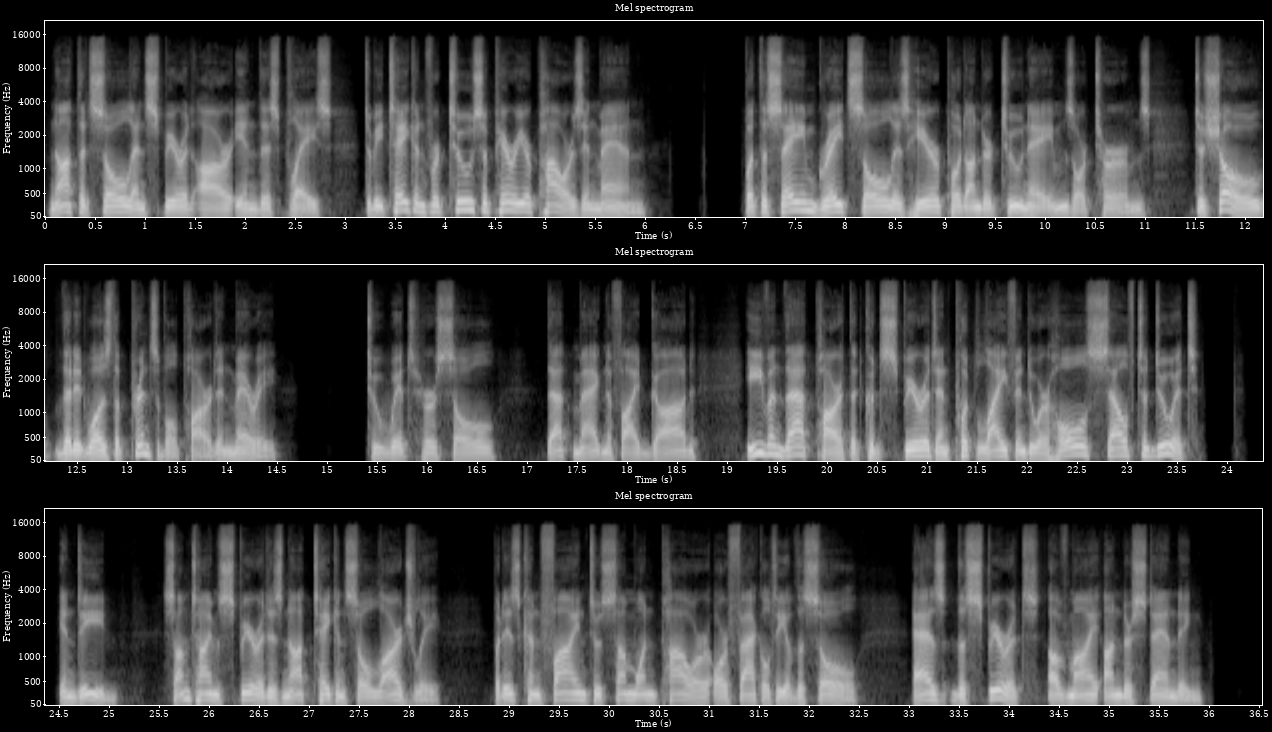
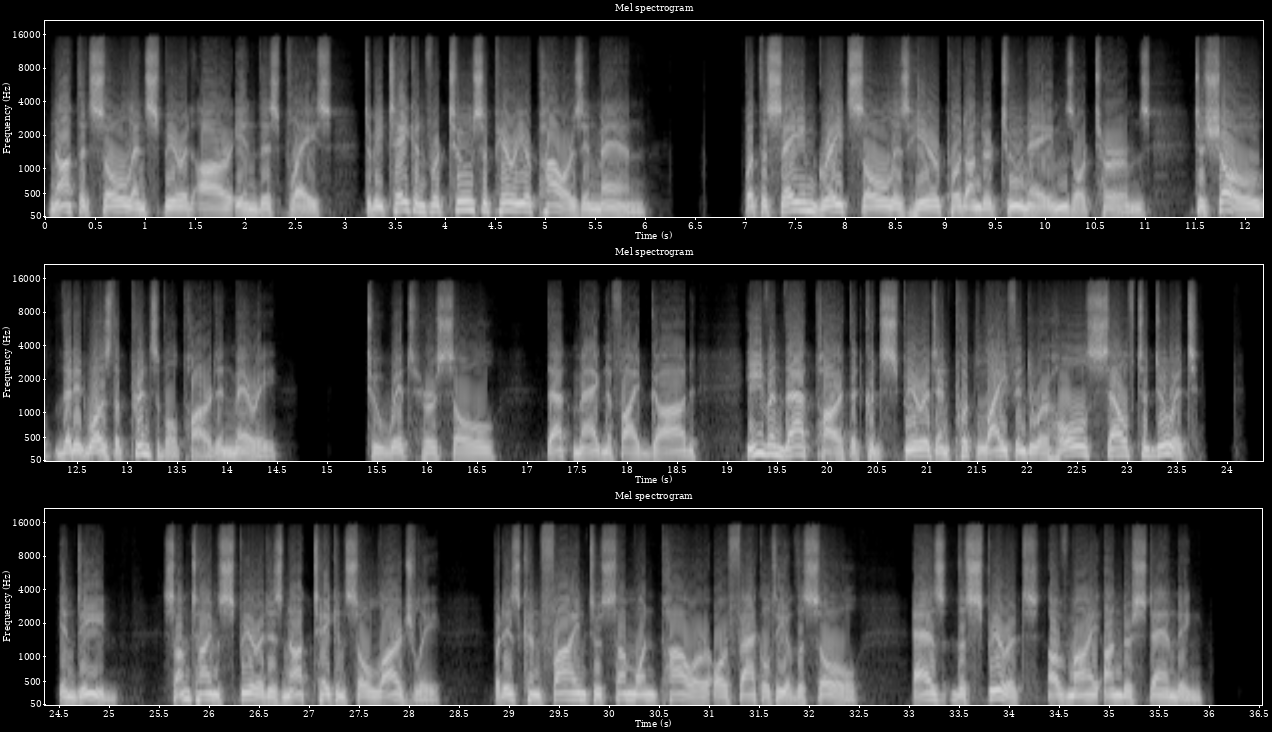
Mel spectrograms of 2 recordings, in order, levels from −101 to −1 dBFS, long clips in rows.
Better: first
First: none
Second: distortion; slight; 7% of the sound clipped

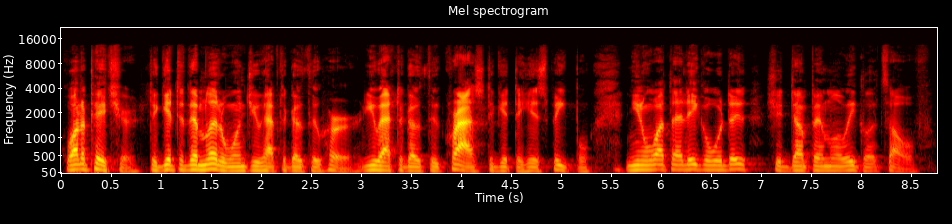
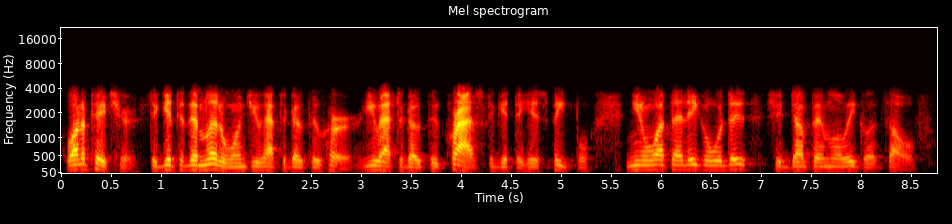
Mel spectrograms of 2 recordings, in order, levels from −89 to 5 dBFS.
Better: first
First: none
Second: phone-call audio; nothing above 3.5 kHz

